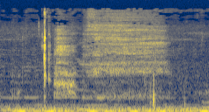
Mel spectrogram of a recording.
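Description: A person biting and chewing food: a sharp click about half a second in, then about a second of crunching.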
